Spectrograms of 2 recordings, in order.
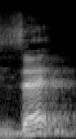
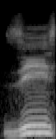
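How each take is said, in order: First: The letter is said as zed. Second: The letter is said as zee. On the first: "Z E D" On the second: "maybe you can comment Z E E"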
